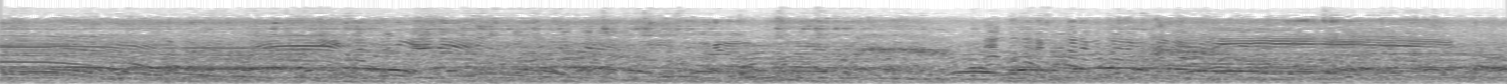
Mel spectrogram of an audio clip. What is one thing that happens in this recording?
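A large crowd cheers and shouts loudly all around.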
